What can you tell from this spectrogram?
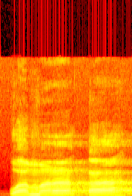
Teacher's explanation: Wa ma ka masing-masing dua harokat, ma fathah diikuti alif, ka fathah diikuti alif, dua harokat kita panjangkan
